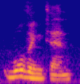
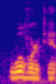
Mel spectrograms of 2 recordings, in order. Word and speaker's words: Wolverton: in this is the last story by basil wolvington wolverton i can never say his name basil um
